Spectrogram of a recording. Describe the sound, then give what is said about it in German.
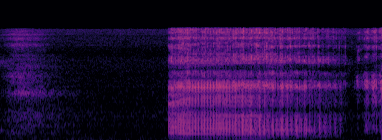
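After a quiet pause, a loud, deep, rumbling growl from something large below a bridge surges in and rolls on for nearly two seconds, dips briefly, then swells again. “Ein lautes Knurren rollte wie eine Welle auf die beiden zu.”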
